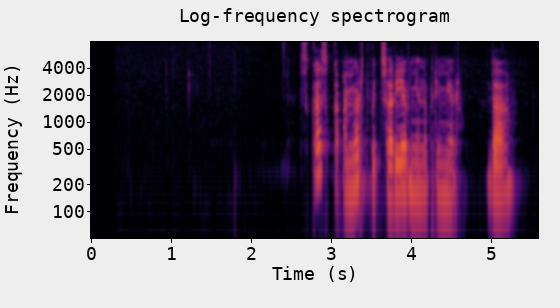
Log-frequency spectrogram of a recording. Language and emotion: Russian, neutral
